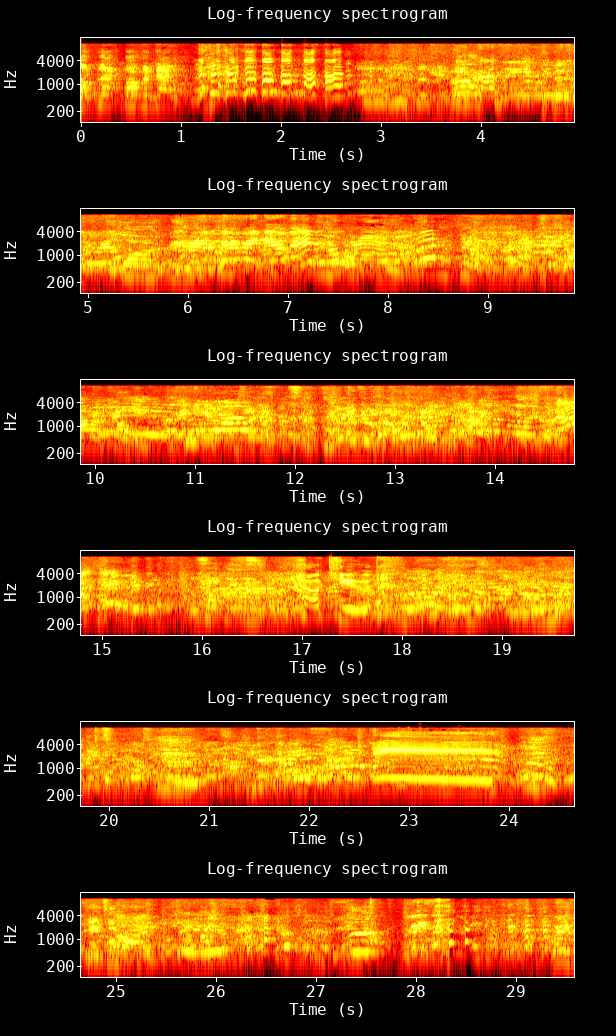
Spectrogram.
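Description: A group of men and women talk, laugh and cheer loudly and close by, outdoors.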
